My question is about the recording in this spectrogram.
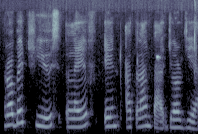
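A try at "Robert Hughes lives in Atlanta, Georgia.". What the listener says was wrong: I remember there is a letter S. You have to pronounce it lives. Lives.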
